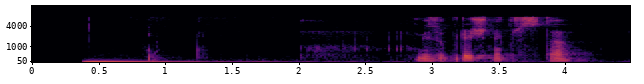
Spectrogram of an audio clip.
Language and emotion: Russian, neutral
